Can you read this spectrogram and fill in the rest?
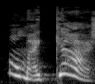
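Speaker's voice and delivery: high, startled cry of surprise; excited yell. A narrator's reading. Girl spotting someone in the red balloon, excited cry. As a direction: gasp it out as she spots him. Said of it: "she yelled".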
